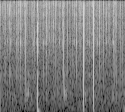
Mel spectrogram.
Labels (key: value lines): label: ambient
recorder: HydroMoth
